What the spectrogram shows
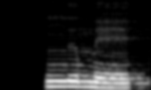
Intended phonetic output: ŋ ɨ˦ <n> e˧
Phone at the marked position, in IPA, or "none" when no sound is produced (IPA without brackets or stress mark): m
